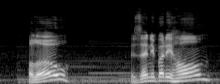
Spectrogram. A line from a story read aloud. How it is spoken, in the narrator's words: hollered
